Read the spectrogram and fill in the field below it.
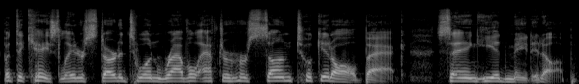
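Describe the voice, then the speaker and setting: A man's voice: fairly high pitch, expressive, normal speed, dry recording. An American man narrating a scripted television news report.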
